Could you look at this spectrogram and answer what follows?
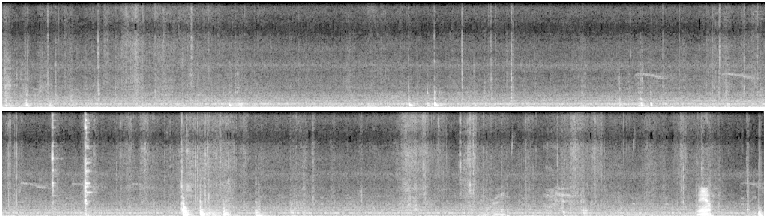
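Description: Honeybees hum steadily from an opened queenless hive during winter preparation, a low continuous buzz with occasional louder passes as bees fly close, under intermittent handling noises and bursts of voice.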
